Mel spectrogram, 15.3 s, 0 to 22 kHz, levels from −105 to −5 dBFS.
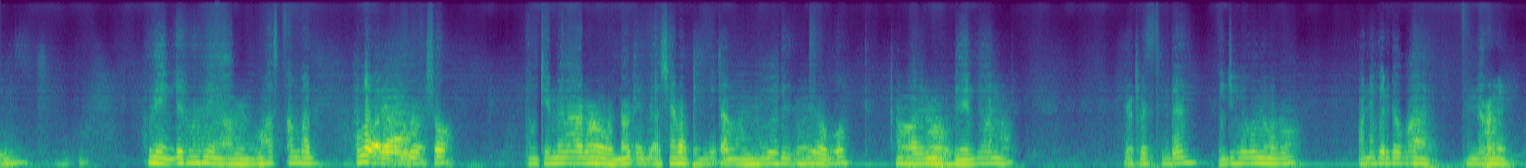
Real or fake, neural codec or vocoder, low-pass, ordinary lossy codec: fake; codec, 44.1 kHz, 0.9 kbps, DAC; 19.8 kHz; none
